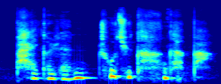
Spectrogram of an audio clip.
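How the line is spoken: Softly. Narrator (Chinese): 蚁后小声说

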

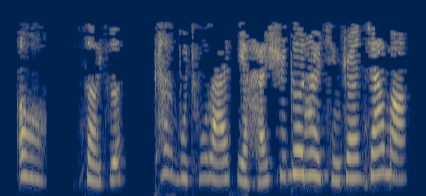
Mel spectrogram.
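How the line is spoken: Musing exclamation. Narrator (Chinese): 萧小言感叹似的说道

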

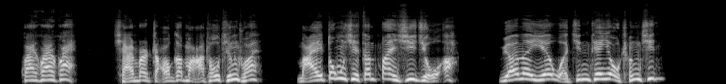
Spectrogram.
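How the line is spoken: Hurried shout. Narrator (Chinese): 卞福就赶紧喊

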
